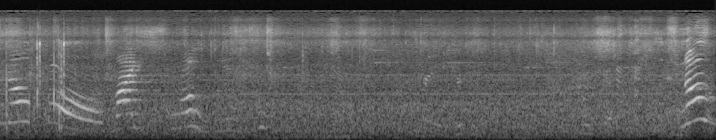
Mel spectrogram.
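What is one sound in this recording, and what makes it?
Children shout and call out excitedly outdoors.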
